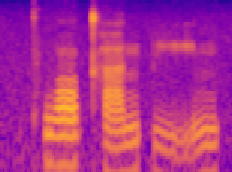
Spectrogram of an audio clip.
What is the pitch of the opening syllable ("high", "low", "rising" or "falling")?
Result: high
